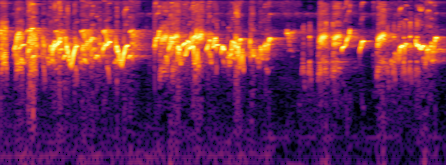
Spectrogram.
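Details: Lure call of a sooty-headed bulbul for bird trapping, given as quick bursts of lively twittering, warbling notes, each about a second long, separated by short gaps.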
